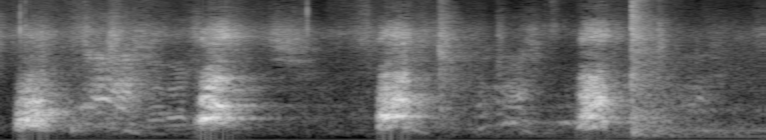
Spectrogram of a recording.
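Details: German Shepherd barking during a temperament test, four loud harsh barks spaced about one second apart, each a short broad burst, with quiet gaps between.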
